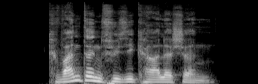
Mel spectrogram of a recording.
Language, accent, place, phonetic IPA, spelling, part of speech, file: German, Germany, Berlin, [ˈkvantn̩fyːziˌkaːlɪʃn̩], quantenphysikalischen, adjective, De-quantenphysikalischen.ogg
- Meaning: inflection of quantenphysikalisch: 1. strong genitive masculine/neuter singular 2. weak/mixed genitive/dative all-gender singular 3. strong/weak/mixed accusative masculine singular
